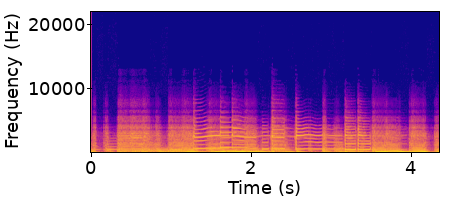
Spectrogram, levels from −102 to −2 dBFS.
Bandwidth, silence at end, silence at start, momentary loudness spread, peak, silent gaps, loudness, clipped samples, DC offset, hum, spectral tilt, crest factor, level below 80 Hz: 6.6 kHz; 0 s; 0 s; 6 LU; -2 dBFS; none; -16 LUFS; under 0.1%; under 0.1%; none; -7.5 dB/octave; 14 dB; -40 dBFS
